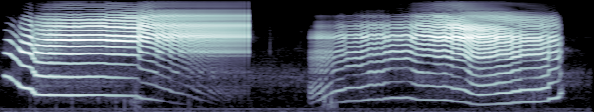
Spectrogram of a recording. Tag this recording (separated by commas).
Door, Squeak, Domestic sounds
